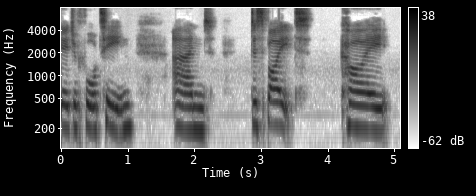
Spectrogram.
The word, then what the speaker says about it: Kaj: It doesn't really explain why Kai or Kaj, I think they're pronouncing it Kai in the Danish, but who knows how it's pronounced. It's certainly written Kaj.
